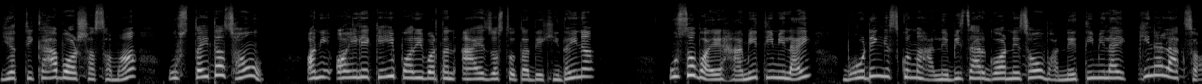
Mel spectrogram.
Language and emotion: Nepali, surprised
